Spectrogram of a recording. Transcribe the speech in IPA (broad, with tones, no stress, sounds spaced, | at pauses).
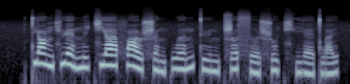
t̪ j ɑ˥˧ ŋ ɕ ɥ ɛ˥˩ n̪ i˧˥ t͡ɕ j ä˥ f ɑ˥˩ ʊ̯ ʂ ə˨˩ n p w ə˧˥ n t̪ y˨˩ n ʈ͡ʂ ɤ˦ s ɹ̩˨˩ ʂ u˧˥ t͡ɕʰ j ɛ˨˩ t̪ w a˦ ɪ̯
